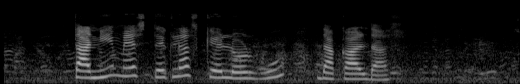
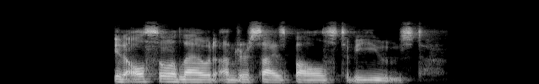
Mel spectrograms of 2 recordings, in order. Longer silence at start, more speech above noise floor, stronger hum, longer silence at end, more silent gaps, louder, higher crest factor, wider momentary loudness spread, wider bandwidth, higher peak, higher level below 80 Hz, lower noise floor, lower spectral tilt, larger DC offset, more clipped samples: second, 0.05 s vs 1.15 s; second, 21 dB vs over 74 dB; neither; second, 0 s vs 1.1 s; neither; second, -29 LUFS vs -16 LUFS; first, 22 dB vs 16 dB; first, 25 LU vs 8 LU; first, 11.5 kHz vs 8 kHz; second, -10 dBFS vs -2 dBFS; second, -68 dBFS vs -56 dBFS; second, -51 dBFS vs under -90 dBFS; second, -3 dB/octave vs -5 dB/octave; neither; neither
